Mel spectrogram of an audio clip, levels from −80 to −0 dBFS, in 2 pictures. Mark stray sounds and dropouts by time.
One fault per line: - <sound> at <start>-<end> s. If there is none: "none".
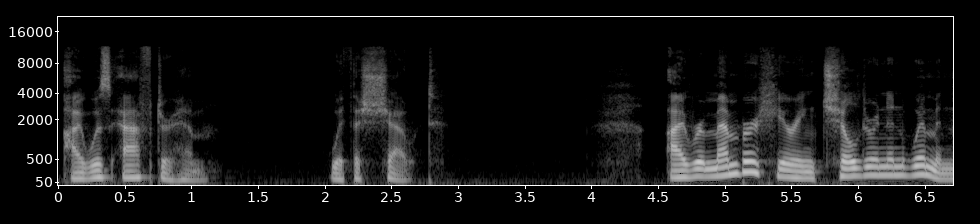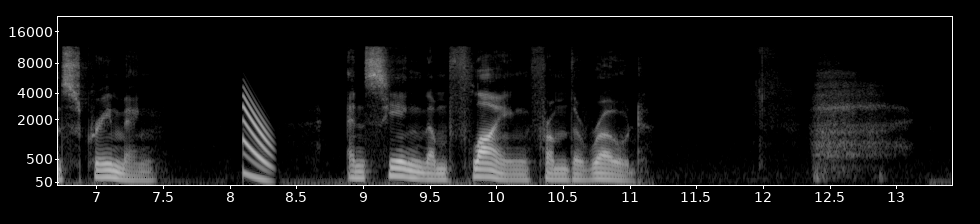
- chirp at 8.1-8.4 s
- sigh at 11.9-13.2 s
